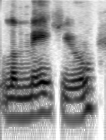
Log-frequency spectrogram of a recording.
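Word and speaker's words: LeMahieu: his name is tom lemihu and uh he has a son that uh chased the baseball dream and last year his son dj and they pronounced it la mayhew when he played for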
